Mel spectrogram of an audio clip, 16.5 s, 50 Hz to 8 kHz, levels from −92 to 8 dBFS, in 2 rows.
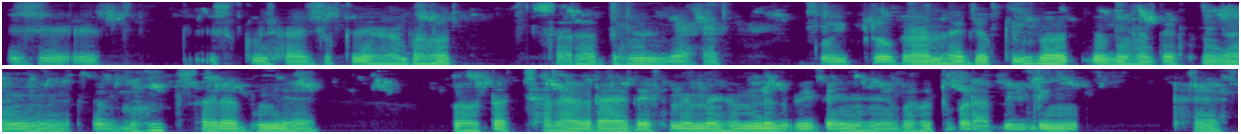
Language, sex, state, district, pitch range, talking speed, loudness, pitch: Hindi, male, Bihar, Jamui, 115-125 Hz, 145 wpm, -21 LUFS, 120 Hz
